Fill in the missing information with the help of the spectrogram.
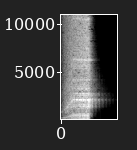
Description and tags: Space Drill
fast drill sound with space feel
click, game, button, gui, flourish, bleep, event, short, fi, sfx, sci, blip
